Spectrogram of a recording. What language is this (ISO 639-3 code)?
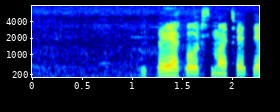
guj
